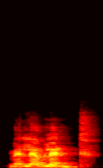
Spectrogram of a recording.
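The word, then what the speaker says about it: malevolent: मैं इसको मैं प्रोनाउंस करने के लिए तोड़ देता हूं। This word is मेलेवलेंट, मेलेवलेंट। देखिए अब आपके लिए आसान हो गया, मेलेवलेंट मेलेवलेंट मेलेवलेंट।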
